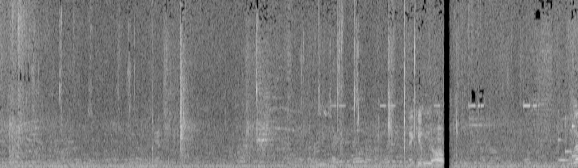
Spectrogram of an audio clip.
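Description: A crowd of men talks quietly nearby outdoors.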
